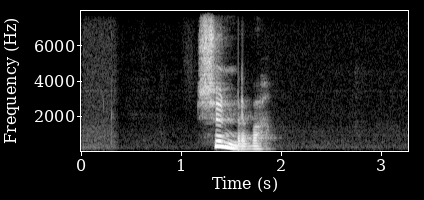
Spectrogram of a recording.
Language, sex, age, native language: Icelandic, female, 40-49, Icelandic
